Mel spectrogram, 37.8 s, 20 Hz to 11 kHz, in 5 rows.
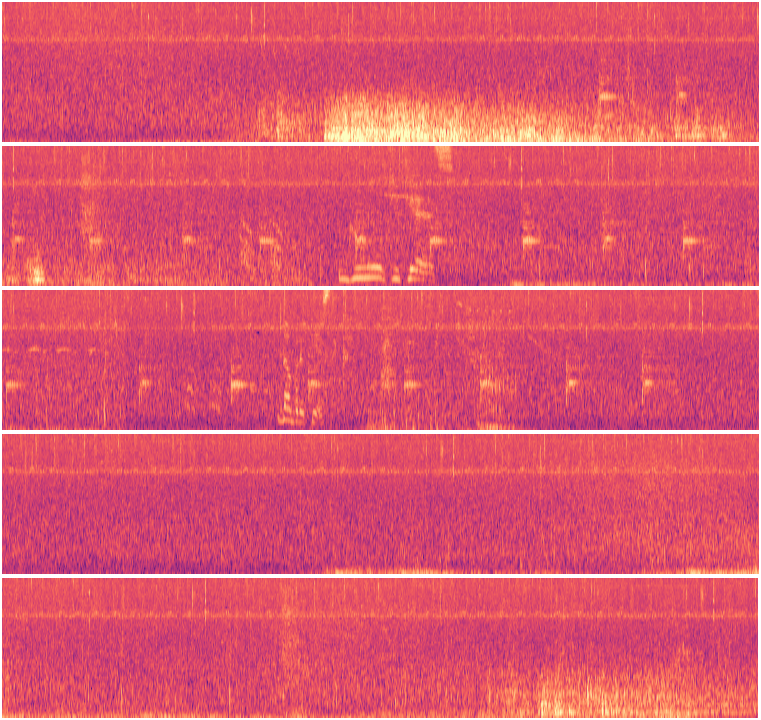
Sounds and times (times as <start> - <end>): Rain on surface: 0.0 - 37.8
Thunder: 2.6 - 10.6, 29.2 - 37.8.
